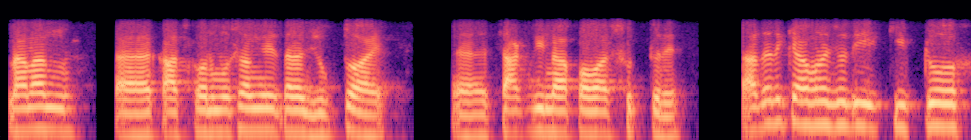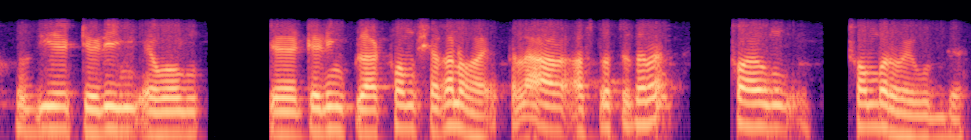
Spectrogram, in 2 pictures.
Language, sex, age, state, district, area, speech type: Bengali, male, 30-45, West Bengal, Cooch Behar, urban, conversation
